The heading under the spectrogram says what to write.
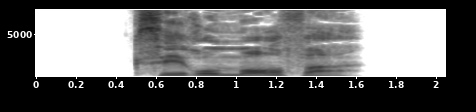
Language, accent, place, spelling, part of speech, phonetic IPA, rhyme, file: German, Germany, Berlin, xeromorpher, adjective, [kseʁoˈmɔʁfɐ], -ɔʁfɐ, De-xeromorpher.ogg
- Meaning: inflection of xeromorph: 1. strong/mixed nominative masculine singular 2. strong genitive/dative feminine singular 3. strong genitive plural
